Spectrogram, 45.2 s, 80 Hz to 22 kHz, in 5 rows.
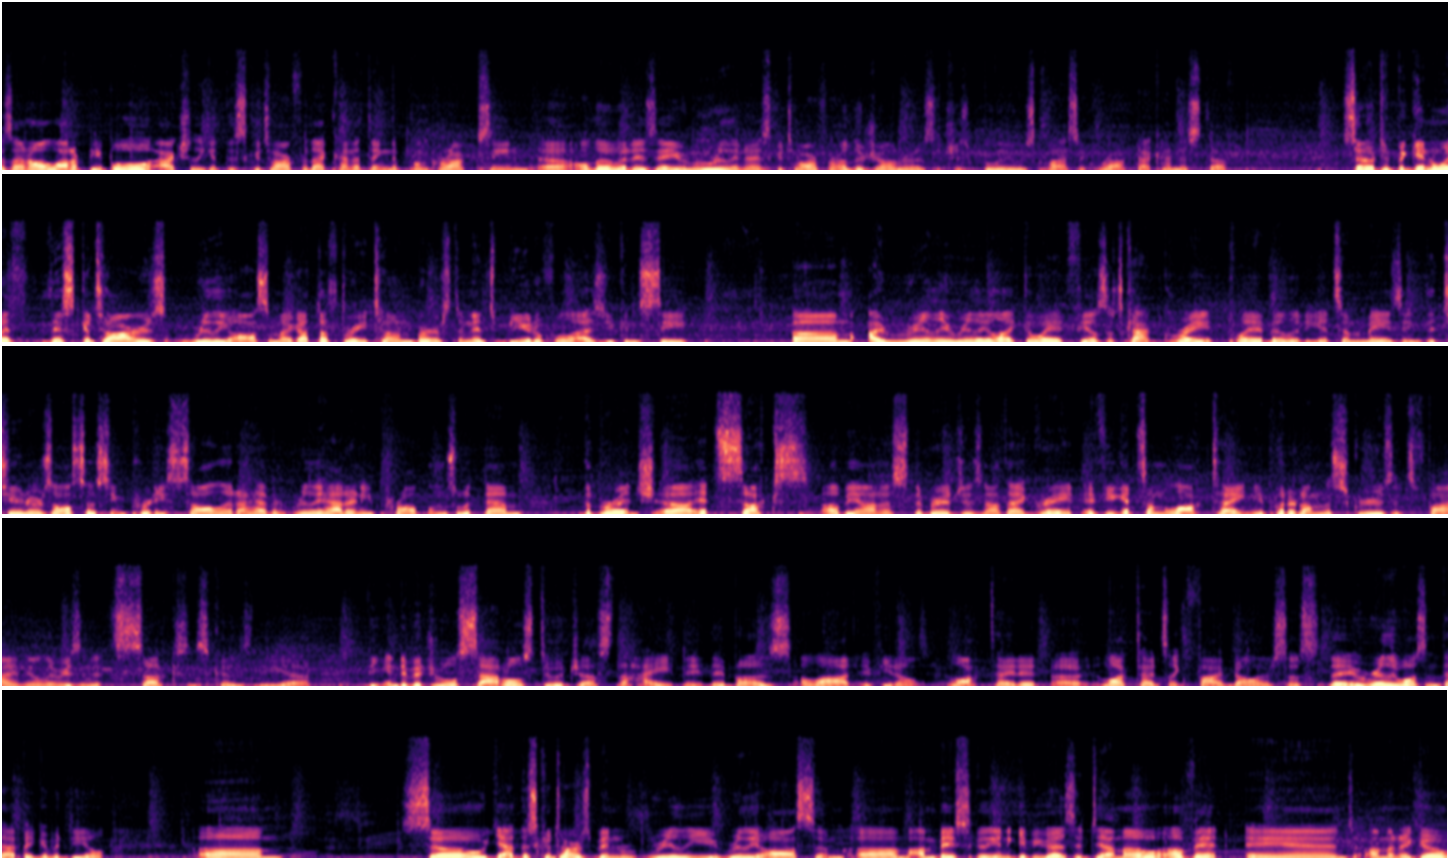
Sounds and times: Speech: 0:00.0 - 0:07.7, 0:08.4 - 0:38.0, 0:38.6 - 0:45.1.

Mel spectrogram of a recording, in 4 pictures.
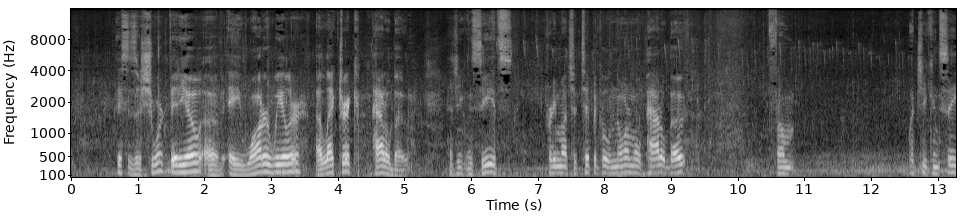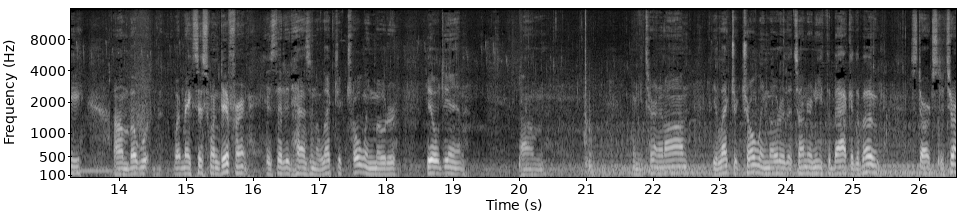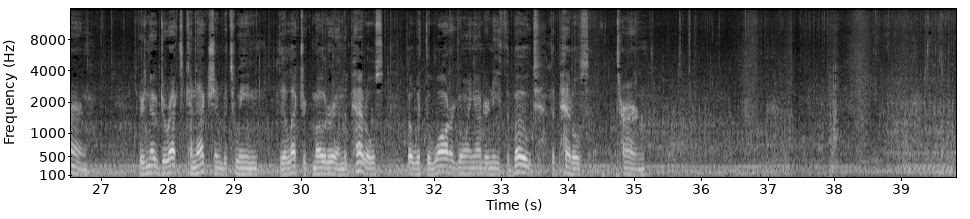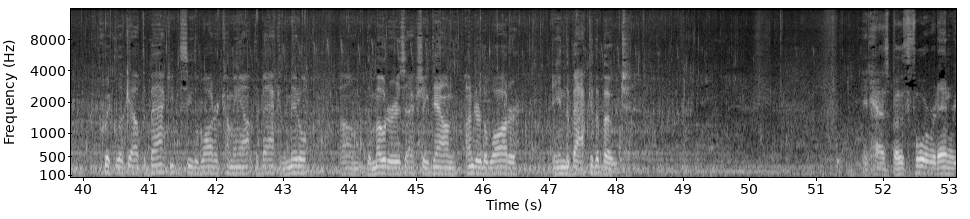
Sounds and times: Boat, Water vehicle: 0:00.0 - 0:53.1
Speech: 0:00.7 - 0:09.3, 0:10.5 - 0:10.9, 0:12.6 - 0:19.2, 0:20.0 - 0:20.4, 0:21.7 - 0:26.9, 0:27.6 - 0:35.2, 0:40.2 - 0:48.3, 0:51.7 - 0:53.1.

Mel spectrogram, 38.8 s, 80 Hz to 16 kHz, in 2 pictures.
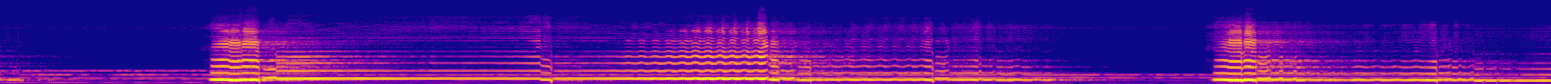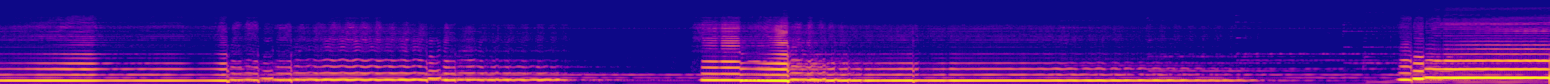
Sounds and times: Flute: 0:00.0 - 0:38.7.

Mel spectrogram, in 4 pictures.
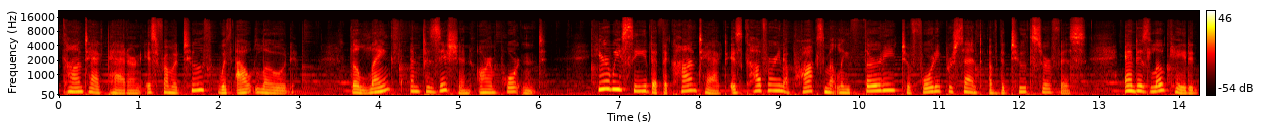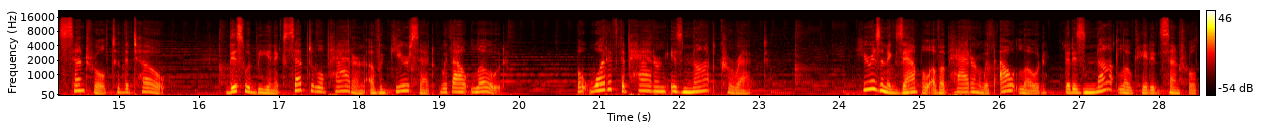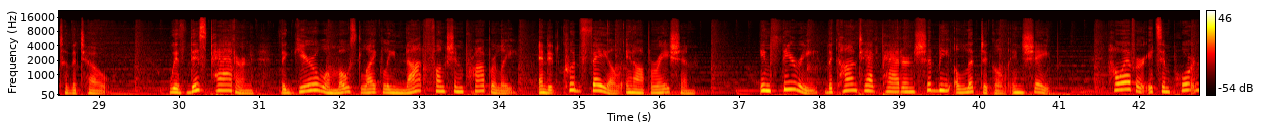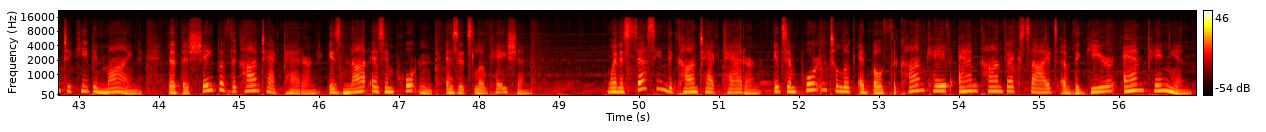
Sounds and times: Speech: 0:00.0 - 0:03.0, 0:03.7 - 0:06.1, 0:06.7 - 0:15.6, 0:16.4 - 0:19.9, 0:20.8 - 0:23.1, 0:24.2 - 0:29.1, 0:29.9 - 0:36.5, 0:37.3 - 0:41.0, 0:41.6 - 0:48.6, 0:49.6 - 0:56.9
Music: 0:00.0 - 0:56.9.

